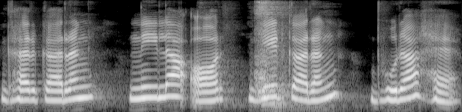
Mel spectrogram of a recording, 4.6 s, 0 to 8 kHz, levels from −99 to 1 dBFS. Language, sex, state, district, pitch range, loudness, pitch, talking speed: Hindi, female, Jharkhand, Deoghar, 220-275 Hz, -13 LUFS, 240 Hz, 130 wpm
